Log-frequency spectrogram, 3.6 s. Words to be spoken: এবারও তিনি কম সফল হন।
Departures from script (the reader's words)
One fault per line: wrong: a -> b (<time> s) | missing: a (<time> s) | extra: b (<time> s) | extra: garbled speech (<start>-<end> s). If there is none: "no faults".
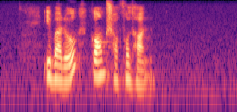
missing: তিনি (1.1 s)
